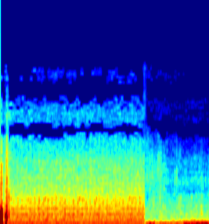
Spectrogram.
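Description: A car's engine idling with a steady low hum, with no crunching. About one and a half seconds in, the sound changes abruptly to a duller, deeper rumble.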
